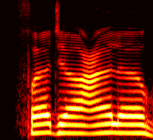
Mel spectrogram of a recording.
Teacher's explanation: ہا کو کھینچ کر پڑھیں گے ایک الف کے برابر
